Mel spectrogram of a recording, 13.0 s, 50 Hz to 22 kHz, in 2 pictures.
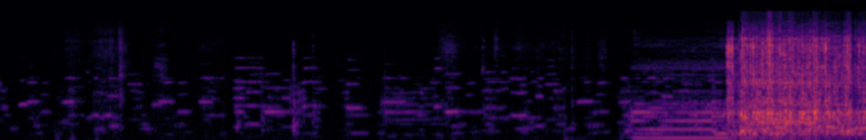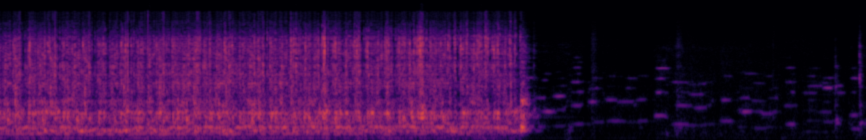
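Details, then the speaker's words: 1970s Viking Husqvarna 6460 Colormatic after several repairs, sewing a straight stitch with red thread: smooth even mechanical whirr with steady rapid stitch rhythm for about five seconds, starting and stopping cleanly; normal running, lovely stitching. "Lovely, lovely stitching. Lovely stitching."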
